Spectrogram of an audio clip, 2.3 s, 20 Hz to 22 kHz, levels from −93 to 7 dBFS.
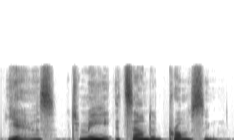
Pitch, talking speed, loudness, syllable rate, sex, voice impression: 200 Hz, 155 wpm, -17 LUFS, 4.7 syllables/s, female, feminine, adult-like, fluent, intellectual, slightly calm, slightly elegant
